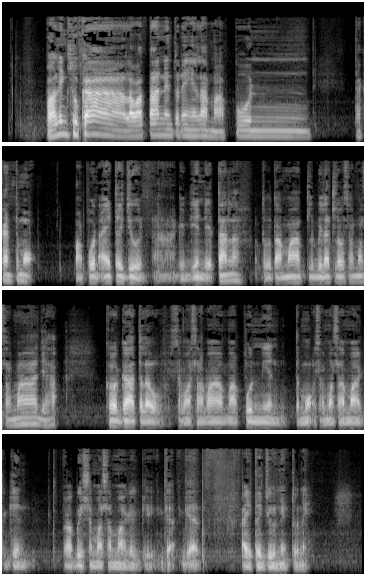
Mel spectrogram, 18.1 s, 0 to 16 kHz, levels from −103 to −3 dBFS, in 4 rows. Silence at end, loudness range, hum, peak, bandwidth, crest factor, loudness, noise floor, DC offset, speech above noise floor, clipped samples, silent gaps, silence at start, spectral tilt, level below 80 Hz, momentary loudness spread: 0.7 s; 7 LU; none; -2 dBFS; 11.5 kHz; 26 dB; -27 LUFS; -60 dBFS; under 0.1%; 33 dB; under 0.1%; none; 0.55 s; -5.5 dB/octave; -64 dBFS; 16 LU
